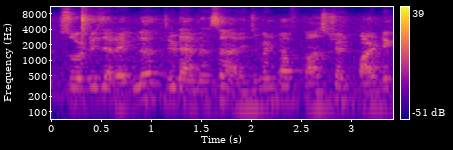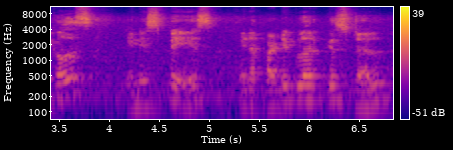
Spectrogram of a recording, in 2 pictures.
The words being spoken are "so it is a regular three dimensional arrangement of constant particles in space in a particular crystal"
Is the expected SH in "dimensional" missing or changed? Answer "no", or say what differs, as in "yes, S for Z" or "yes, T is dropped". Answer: yes, S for SH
